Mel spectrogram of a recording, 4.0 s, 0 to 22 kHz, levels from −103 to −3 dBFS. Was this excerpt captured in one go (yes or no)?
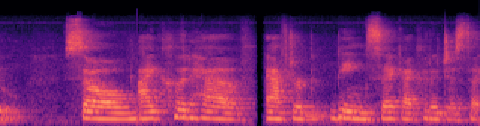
no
